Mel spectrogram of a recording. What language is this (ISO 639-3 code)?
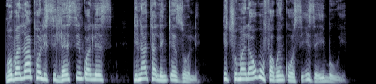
nde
